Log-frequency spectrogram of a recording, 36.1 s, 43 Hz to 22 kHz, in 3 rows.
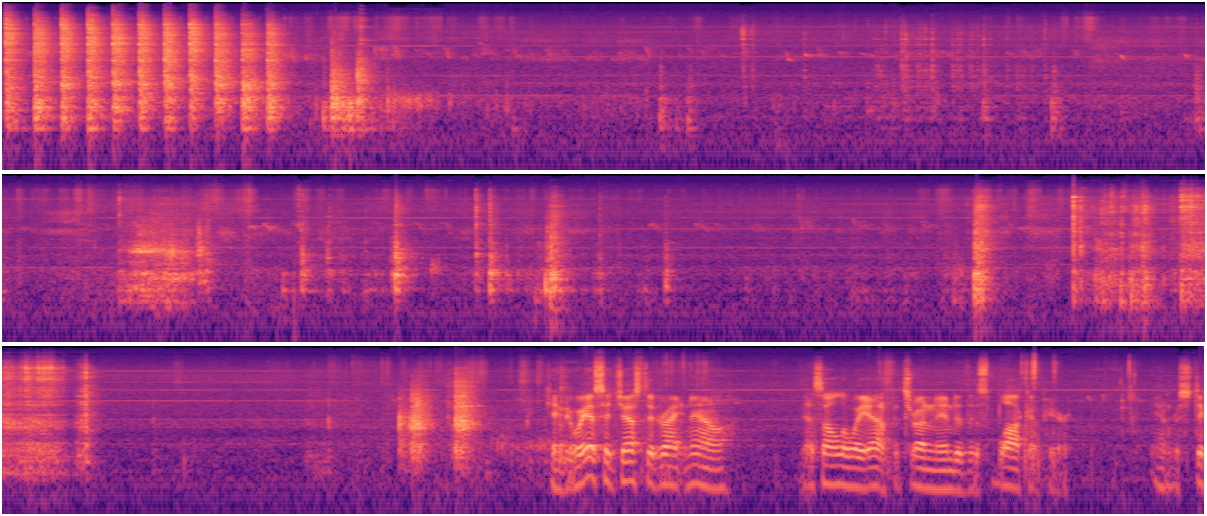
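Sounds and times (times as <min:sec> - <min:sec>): sharp knocks: 0:00.0 - 0:03.9.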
